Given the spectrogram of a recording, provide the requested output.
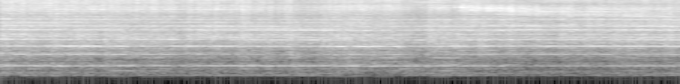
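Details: Small bandsaw with new tires and lower wheel re-secured (was loose on its shaft, wobbling): cutting a curved test line, steady high blade whine with even rasp, no thump or catch; runs true.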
